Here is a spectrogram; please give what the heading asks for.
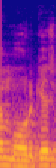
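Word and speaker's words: mortgage: Harry मॉर्टगेजेस and charges मोट टी नहीं बोलते हमम प साइलेंट है शायद बोलते भी हो मेरे ख्याल में मैंने तो पढ़ा ही हुआ है यही कि नहीं बोलते मैं मॉर्गेज बोलता हूं आपकी मर्जी जो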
